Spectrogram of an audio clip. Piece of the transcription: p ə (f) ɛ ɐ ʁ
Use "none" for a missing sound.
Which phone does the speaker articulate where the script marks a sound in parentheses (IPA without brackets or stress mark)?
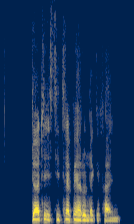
h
